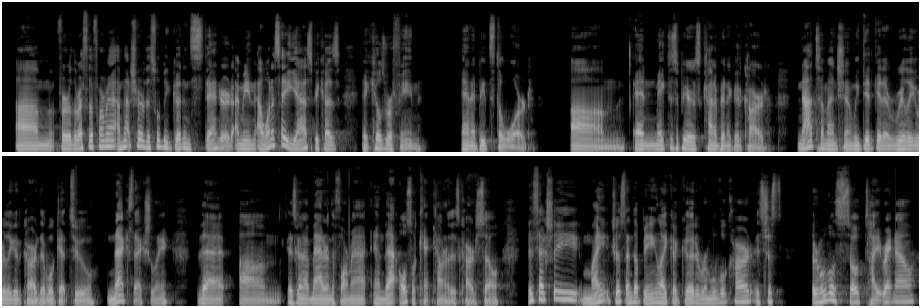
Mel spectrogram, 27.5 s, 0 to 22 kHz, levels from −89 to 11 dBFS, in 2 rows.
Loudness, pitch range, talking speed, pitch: -27 LUFS, 100-135 Hz, 215 wpm, 110 Hz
